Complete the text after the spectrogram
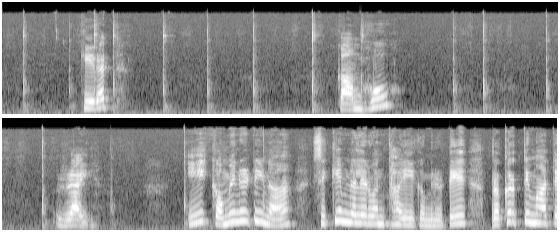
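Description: A young woman speaks clearly into a microphone, explaining at a measured pace with pauses.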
